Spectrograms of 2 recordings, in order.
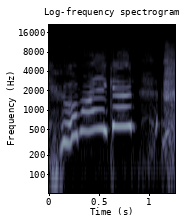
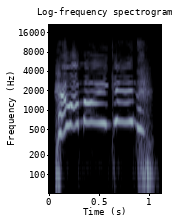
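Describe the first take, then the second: First: Higher, airy mock disbelief; mock starstruck. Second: Much higher and louder, with I punched; mock starstruck, bigger. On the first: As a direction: ask it as if stunned by sudden fame. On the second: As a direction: shout the joke question again, hammed-up. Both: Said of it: "I'm like".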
